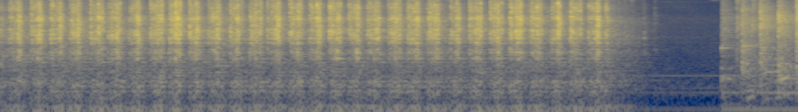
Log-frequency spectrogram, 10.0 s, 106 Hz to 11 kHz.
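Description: Cadillac CT5-V Blackwing's 416 cubic-inch LME iron-block V8 idling through its quad exhaust with an even, choppy pulse. It dies away about eight seconds in.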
